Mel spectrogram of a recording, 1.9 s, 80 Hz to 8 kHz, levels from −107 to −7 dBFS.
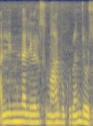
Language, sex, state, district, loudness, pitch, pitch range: Kannada, female, Karnataka, Belgaum, -16 LUFS, 175 Hz, 170-190 Hz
